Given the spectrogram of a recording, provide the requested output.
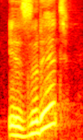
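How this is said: The pitch rises at the end. The speaker is unsure and wants the listener to confirm. "当语调上升的时候，他的意思是要问你"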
